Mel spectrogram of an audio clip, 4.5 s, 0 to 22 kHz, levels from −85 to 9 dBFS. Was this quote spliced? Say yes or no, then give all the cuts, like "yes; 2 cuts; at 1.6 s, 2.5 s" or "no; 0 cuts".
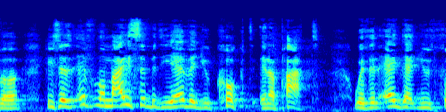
no; 0 cuts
